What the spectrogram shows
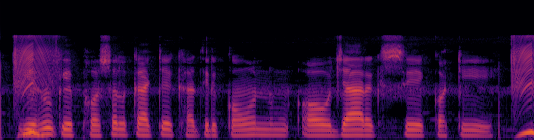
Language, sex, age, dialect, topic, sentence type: Bhojpuri, male, 18-24, Southern / Standard, agriculture, question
